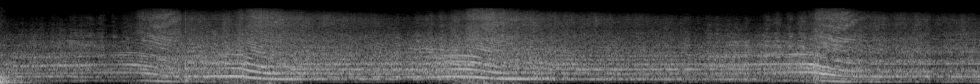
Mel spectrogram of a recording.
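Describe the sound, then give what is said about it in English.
A high-revving MotoGP racing motorcycle engine screams loudly and continuously, its pitch repeatedly climbing then dropping sharply with gear shifts as it passes. No one speaks. “That's motorcycle, isn't it? Yeah. Okay, we'll give you that. Well done, guys. That's MotoGP.”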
